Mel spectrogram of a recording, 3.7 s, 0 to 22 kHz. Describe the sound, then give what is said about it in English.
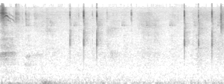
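Small, sharp clicks of an Apple remote button, pressed three times to turn VoiceOver on and off on a TV, come in two quick sets of three, quiet, over a faint low background hum with no talking. “I'm clicking the button 3 times to turn on and off VoiceOver, and I have no idea what I should be hearing at the moment.”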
